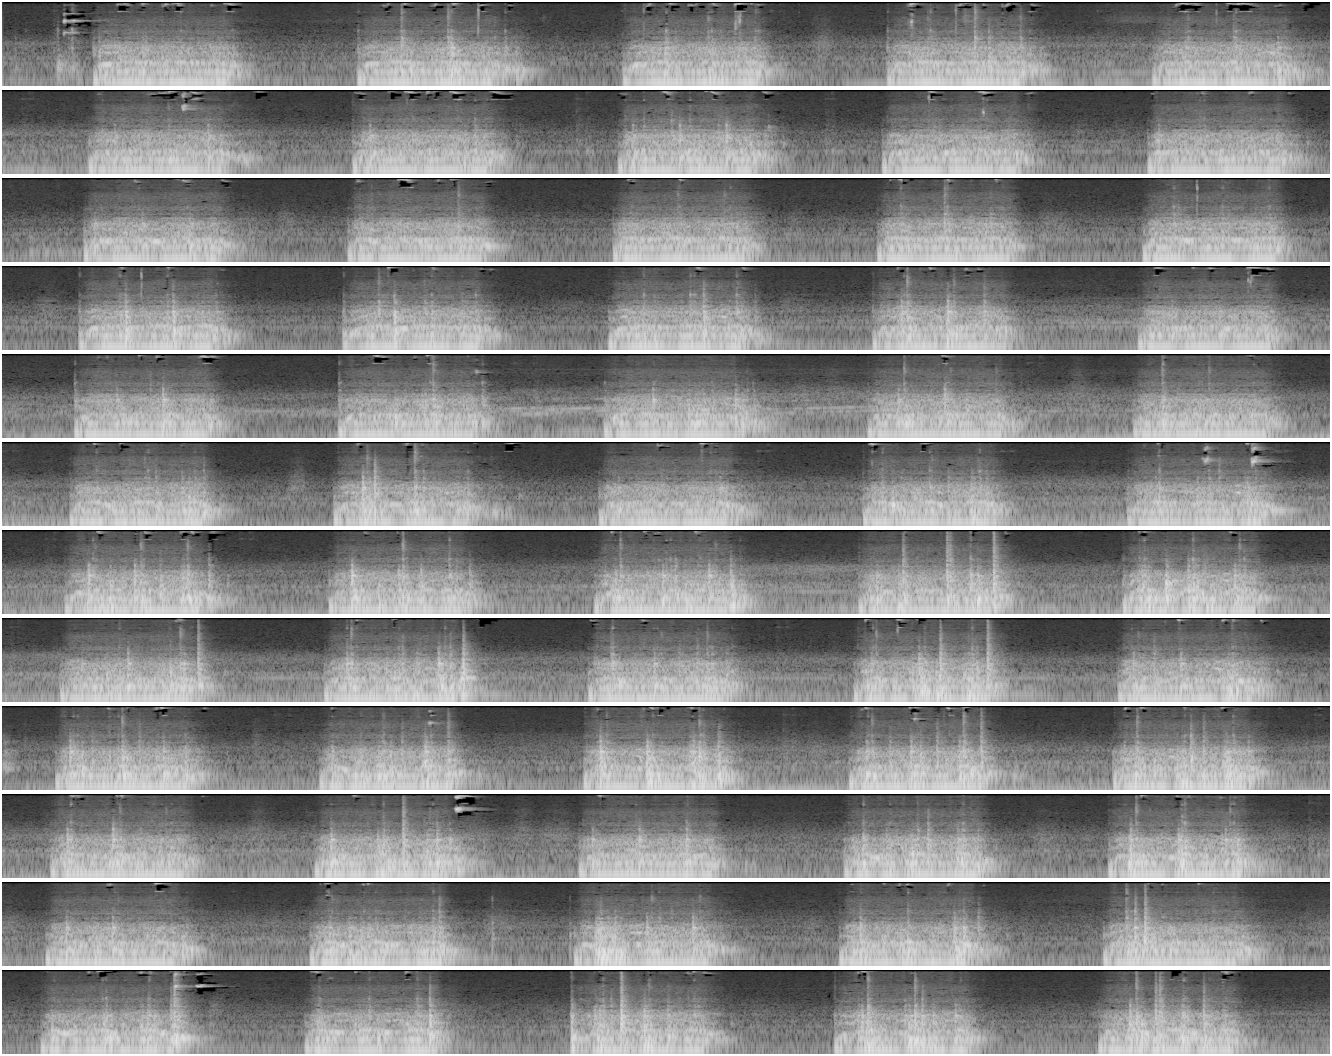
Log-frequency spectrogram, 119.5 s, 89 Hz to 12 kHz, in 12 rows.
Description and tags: bread machine 1
bread machine initial mix phase
field-recording, machines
